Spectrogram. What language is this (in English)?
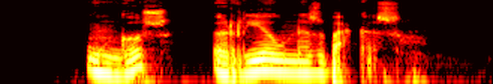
Catalan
